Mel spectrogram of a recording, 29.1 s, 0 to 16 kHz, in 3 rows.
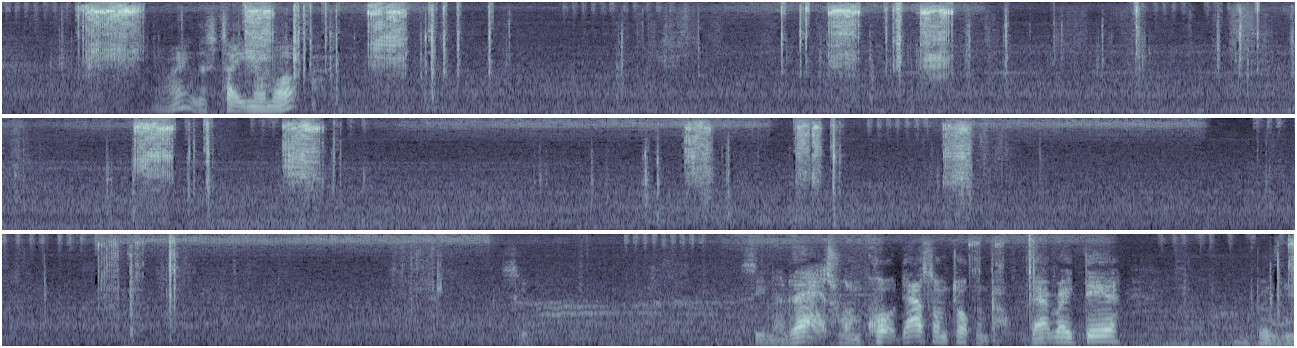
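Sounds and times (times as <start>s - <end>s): hand ratchet clicking: 0.2s - 3.9s, 4.6s - 12.3s, 14.1s - 16.0s, 16.7s - 17.6s, 20.0s - 20.8s.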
